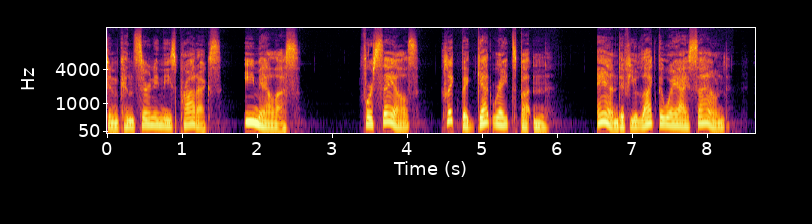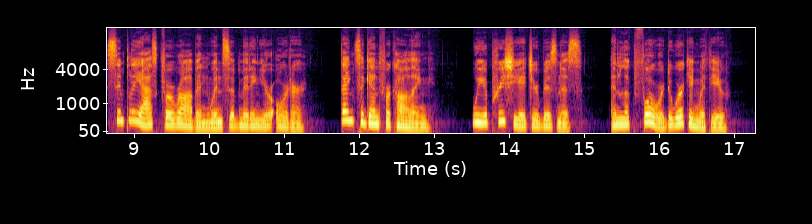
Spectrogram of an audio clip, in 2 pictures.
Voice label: Voice Sample, female voice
